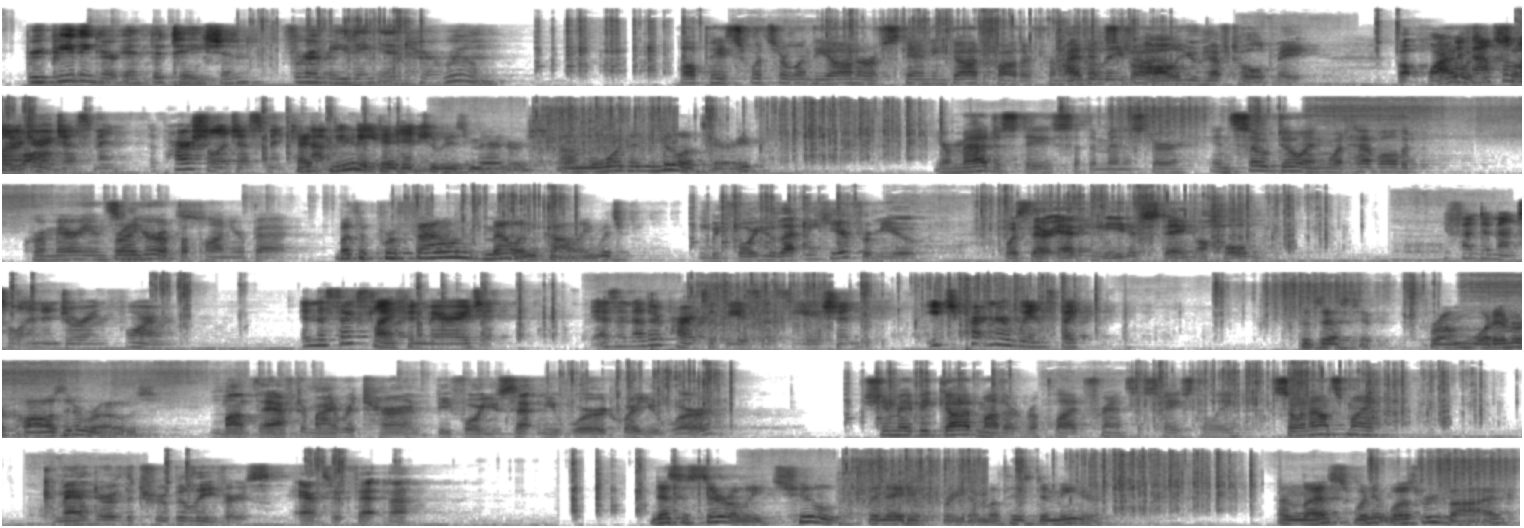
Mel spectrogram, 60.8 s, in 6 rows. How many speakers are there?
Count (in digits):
5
